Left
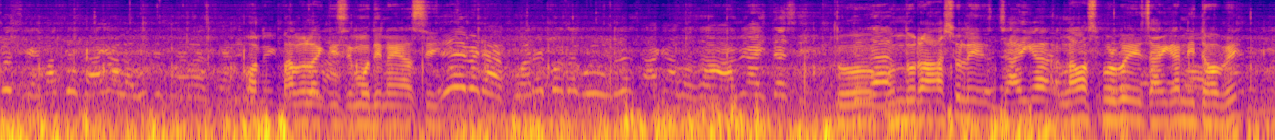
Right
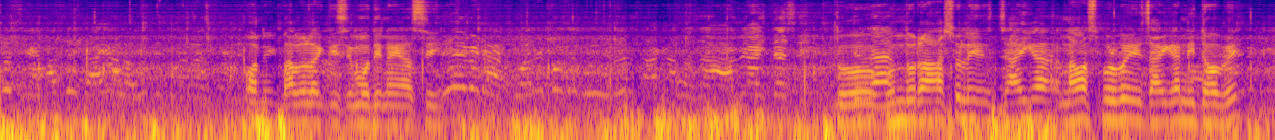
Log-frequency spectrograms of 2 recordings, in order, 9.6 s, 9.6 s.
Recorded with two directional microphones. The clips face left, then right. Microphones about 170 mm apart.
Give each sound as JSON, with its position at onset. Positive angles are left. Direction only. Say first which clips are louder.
{"t": 1.9, "sound": "speech", "louder": "right 2 dB", "side_deg": 0}
{"t": 3.3, "sound": "speech", "louder": "left 5 dB", "side_deg": 75}
{"t": 5.3, "sound": "vehicle", "louder": "left 2 dB", "side_deg": 60}
{"t": 6.3, "sound": "speech", "louder": "right 2 dB", "side_deg": 5}
{"t": 7.4, "sound": "speech", "louder": "right 1 dB", "side_deg": 15}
